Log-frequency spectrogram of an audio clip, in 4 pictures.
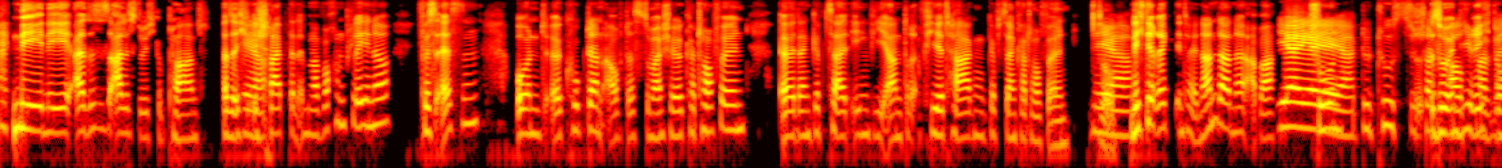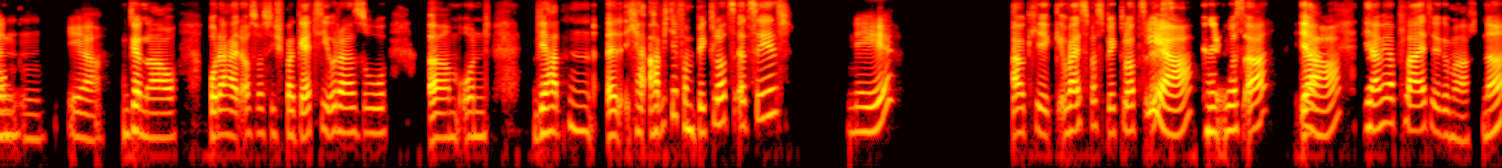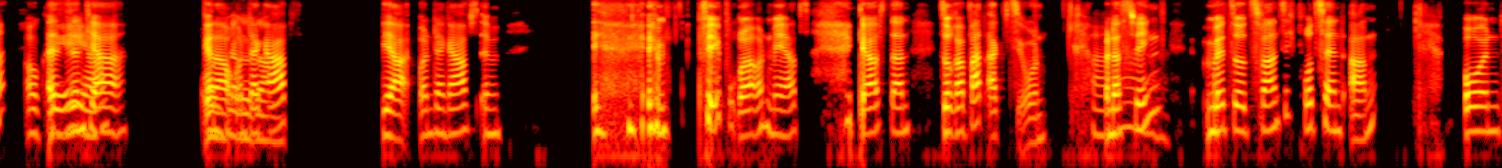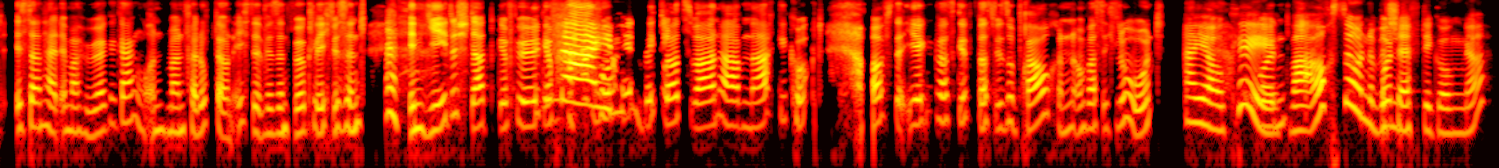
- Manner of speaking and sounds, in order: chuckle; laughing while speaking: "im"; drawn out: "Ah"; chuckle; joyful: "gefühlt gefahren, wo hier 'n BigLots war"; laughing while speaking: "gefahren"; surprised: "Nein"
- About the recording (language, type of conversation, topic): German, unstructured, Wie gehst du mit deinem Taschengeld um?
